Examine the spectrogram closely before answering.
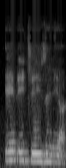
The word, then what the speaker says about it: Netzer: The Hebrew word for branch is, I'm going to write, Netzer, N-E-T-Z-E-R, Netzer, right?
